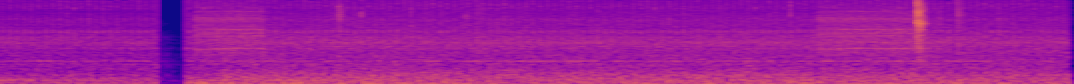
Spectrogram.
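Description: Tyres rumble on a runway as an aircraft touches down.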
